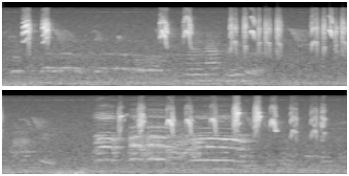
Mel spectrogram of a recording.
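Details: Common iora sound played as a lure to get birds singing: bursts of harsh, buzzy chattering notes in clusters, with a longer dense run of scratchy rattles and whistles near the end, over light background hiss.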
